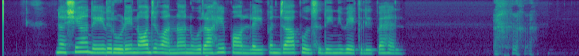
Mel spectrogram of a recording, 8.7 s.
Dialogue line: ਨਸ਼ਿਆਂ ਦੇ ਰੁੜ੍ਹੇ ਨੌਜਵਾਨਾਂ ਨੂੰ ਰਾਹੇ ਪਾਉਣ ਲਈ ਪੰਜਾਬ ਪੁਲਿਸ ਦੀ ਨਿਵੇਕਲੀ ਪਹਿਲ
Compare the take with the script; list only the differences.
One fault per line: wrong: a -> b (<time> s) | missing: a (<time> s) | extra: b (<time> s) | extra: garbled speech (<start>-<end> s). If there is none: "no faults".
no faults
